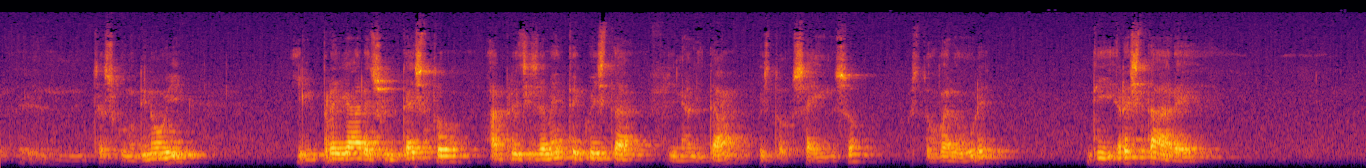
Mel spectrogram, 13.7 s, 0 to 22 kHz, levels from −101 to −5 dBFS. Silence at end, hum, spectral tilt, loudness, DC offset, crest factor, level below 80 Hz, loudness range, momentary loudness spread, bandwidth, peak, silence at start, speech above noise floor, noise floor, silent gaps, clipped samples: 1.3 s; none; -2.5 dB/octave; -23 LUFS; under 0.1%; 18 dB; -84 dBFS; 6 LU; 20 LU; 16.5 kHz; -6 dBFS; 0 s; 26 dB; -48 dBFS; none; under 0.1%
